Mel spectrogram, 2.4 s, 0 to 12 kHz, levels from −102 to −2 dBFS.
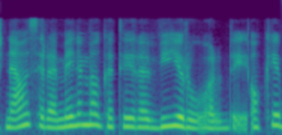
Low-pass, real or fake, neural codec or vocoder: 7.2 kHz; fake; codec, 16 kHz, 0.8 kbps, ZipCodec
